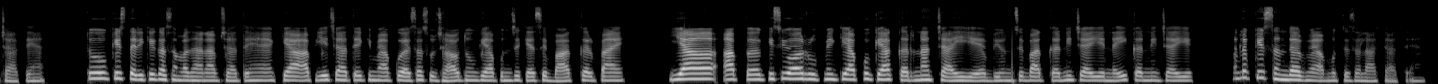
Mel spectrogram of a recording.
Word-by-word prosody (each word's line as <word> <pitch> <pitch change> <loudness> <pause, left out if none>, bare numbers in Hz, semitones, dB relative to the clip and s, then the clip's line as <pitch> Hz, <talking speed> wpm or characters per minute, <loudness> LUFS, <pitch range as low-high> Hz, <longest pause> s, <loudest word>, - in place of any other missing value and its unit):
चाहते 155 -1 -8
हैं 160 +1 -6 0.4
तो 275 0 +3
किस 275 0 0
तरीके 235 -1 +3
का 230 -1 +3
समाधान 190 -3 -2
आप 180 0 -2
चाहते 175 -1 -4
हैं? 185 0 -3
क्या 195 -2 +2
आप 185 +1 -1
ये 205 +1 +2
चाहते 200 -2 -1
हैं 200 - -2
कि 205 - -5
मैं 195 -1 -1
आपको 190 +2 -2
ऐसा 185 +3 0
सुझाव 175 -3 -2
दूँ 190 0 -4
कि 195 - +1
आप 185 0 -2
उनसे 185 +2 -2
कैसे 180 +1 -1
बात 165 +1 -2
कर 190 -2 -1
पाएँ? 185 0 -1 0.5
या 245 +3 +7 0.3
आप 230 0 +5 0.3
किसी 255 +2 0
और 255 0 +6
रूप 240 -3 +2
में 240 -1 +3
कि 250 - +2
आपको 235 +3 +2
क्या 225 0 +3
करना 200 +2 +1
चाहिए, 175 -4 -1
अभी 170 +1 -4
उनसे 180 +2 -4
बात 180 -1 -2
करनी 180 +3 -2
चाहिए, 185 -3 -1
नहीं 175 +4 -2
करनी 185 -1 -3
चाहिए? 180 0 -4 0.4
मतलब 310 +3 -2
किस 305 -3 0
संदर्भ 215 -5 +3
में 185 -1 -3
आप 170 - -4
मुझसे 175 +1 -7
सलाह 165 -2 -6
चाहते 160 +2 -14
हैं? 155 0 -12
185 Hz, 235 wpm, -22 LUFS, 175-215 Hz, 0.5 s, या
